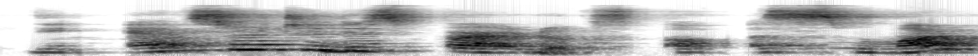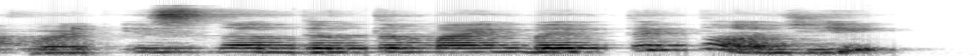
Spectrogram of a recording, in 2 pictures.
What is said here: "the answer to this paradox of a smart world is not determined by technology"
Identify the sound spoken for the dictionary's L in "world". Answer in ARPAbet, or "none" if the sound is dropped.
none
